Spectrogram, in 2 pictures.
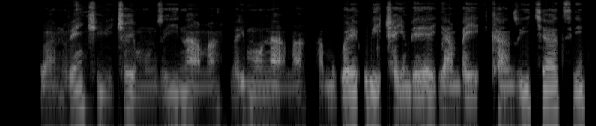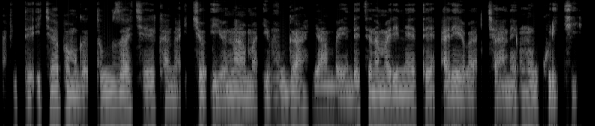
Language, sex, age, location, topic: Kinyarwanda, male, 25-35, Kigali, health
